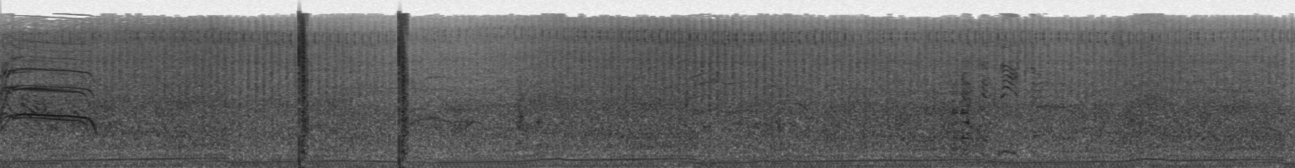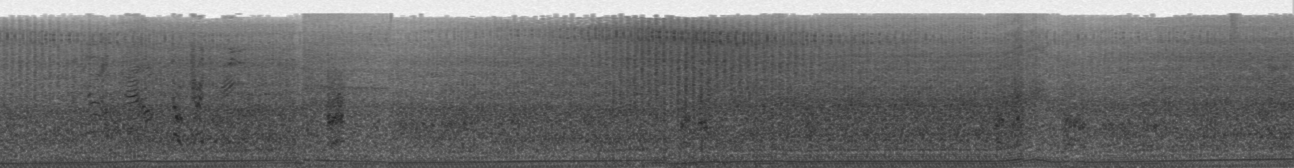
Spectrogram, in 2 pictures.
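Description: A car engine hums steadily, rising and dropping in pitch as it shifts gears.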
